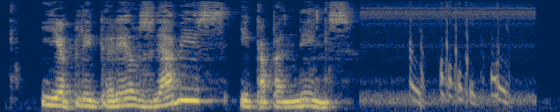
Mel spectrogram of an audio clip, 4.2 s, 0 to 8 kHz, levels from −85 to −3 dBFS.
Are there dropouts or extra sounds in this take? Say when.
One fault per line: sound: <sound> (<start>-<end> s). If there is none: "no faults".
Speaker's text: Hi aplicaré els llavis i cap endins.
sound: chirp (3.1-3.8 s)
